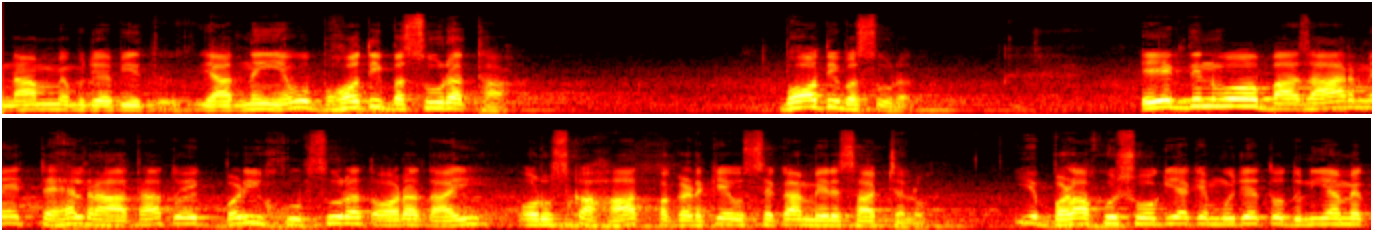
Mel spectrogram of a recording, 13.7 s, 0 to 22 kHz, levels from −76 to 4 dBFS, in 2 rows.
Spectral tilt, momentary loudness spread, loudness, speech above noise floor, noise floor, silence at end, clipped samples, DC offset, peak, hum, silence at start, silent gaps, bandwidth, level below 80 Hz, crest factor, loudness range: -6.5 dB/octave; 9 LU; -15 LUFS; 31 dB; -46 dBFS; 0 s; under 0.1%; under 0.1%; 0 dBFS; none; 0 s; none; 14.5 kHz; -54 dBFS; 16 dB; 4 LU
